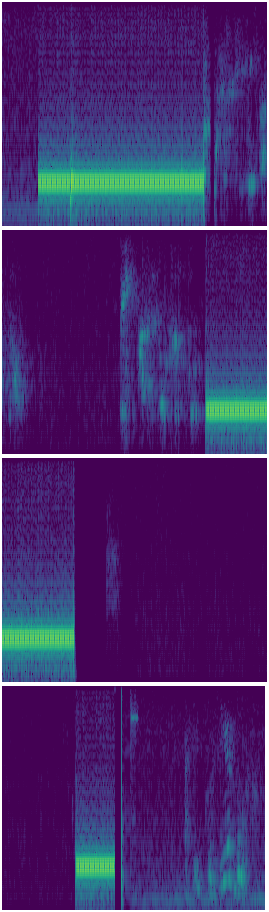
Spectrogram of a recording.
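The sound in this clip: A telephone line plays a steady mid-pitched tone while a bank call is transferred to quality control. Three tone bursts are heard, two long and one short, with brief faint fragments of speech in the quiet gaps between them.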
